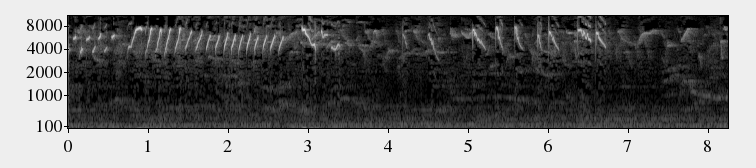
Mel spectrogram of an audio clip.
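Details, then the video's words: Oriental white-eye in 'gacor nembak' song: a fast, steady trill of high, clipped notes lasting about two seconds, then a looser run of thin, scattered high chirps and squeaks. "PLECI GACOR NEMBAK BIKIN PLECI TAMBAH GACOR"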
